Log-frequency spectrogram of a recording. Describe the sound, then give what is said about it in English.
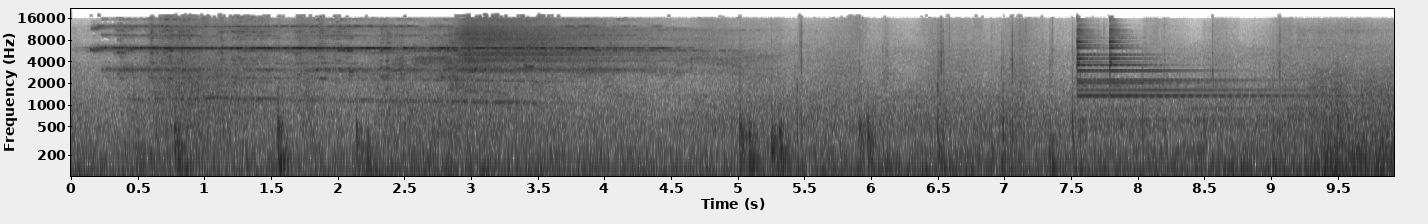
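Tram wheels squeal sharply on the rails over a low, rumbling trundle as the streetcar travels along its track toward a stop. The noise stays loud throughout, with shrill metallic tones rising and fading in the middle and again near the end. “A tram trundles down a track toward the town. Jiro looks out of the window and gets up as the streetcar stops.”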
